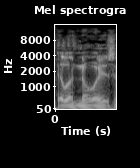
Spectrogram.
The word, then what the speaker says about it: Illinois: They was like, it's Illinois. The S is silent.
